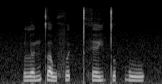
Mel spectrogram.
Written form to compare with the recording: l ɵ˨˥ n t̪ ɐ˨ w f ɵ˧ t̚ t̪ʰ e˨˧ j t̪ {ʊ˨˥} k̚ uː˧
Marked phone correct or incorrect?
correct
